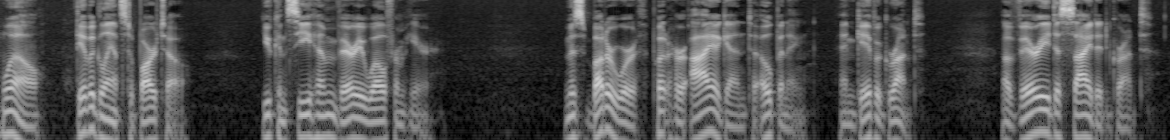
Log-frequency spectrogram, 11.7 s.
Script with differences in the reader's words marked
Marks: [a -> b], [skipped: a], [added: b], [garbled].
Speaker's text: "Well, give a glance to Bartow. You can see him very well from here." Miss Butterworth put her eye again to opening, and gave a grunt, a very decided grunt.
"Well, give a glance to Bartow. You can see him very well from here." Miss Butterworth put her eye again to opening, and gave a grunt, a very decided grunt.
